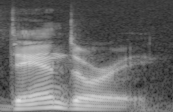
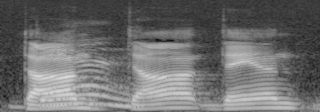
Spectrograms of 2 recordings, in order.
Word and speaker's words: Dondori: Don is like bowl. – That's Dondori. Dondori.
